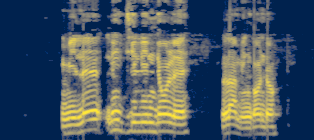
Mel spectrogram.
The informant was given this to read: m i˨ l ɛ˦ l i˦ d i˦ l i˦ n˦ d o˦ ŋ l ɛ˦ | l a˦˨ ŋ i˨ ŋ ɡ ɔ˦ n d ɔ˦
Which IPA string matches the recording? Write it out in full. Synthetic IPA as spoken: m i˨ l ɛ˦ l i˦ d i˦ l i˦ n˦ d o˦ l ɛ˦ | l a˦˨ m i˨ ŋ ɡ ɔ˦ n d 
